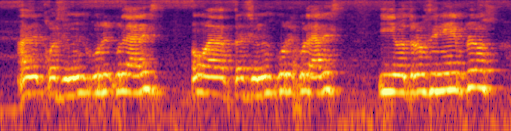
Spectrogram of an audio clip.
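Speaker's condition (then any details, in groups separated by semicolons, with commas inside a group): Cerebral palsy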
